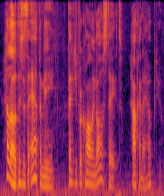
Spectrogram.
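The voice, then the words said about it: Customer service phone voice. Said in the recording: “That white guy voice ... We have to use that voice now. At work ... customer stuff. Service voice”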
